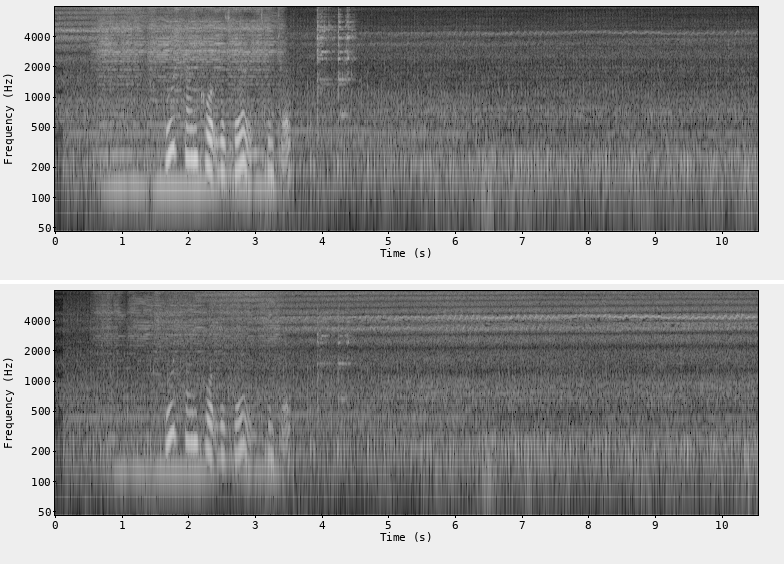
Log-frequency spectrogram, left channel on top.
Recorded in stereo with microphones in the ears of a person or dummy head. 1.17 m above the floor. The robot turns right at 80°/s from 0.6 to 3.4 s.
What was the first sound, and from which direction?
A drone, 75° left (ahead or behind).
